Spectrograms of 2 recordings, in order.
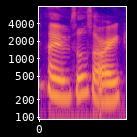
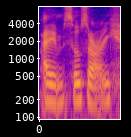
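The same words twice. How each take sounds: First: Laughing, nearly crying apology. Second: Said in the usual way. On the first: Real, not acted. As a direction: giggle through the apology.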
